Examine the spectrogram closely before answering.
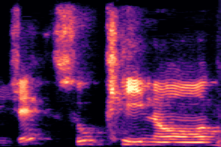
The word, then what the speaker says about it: सुखिनो: Sukhina, the kha should not become ga. Sukhino bhiremire.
